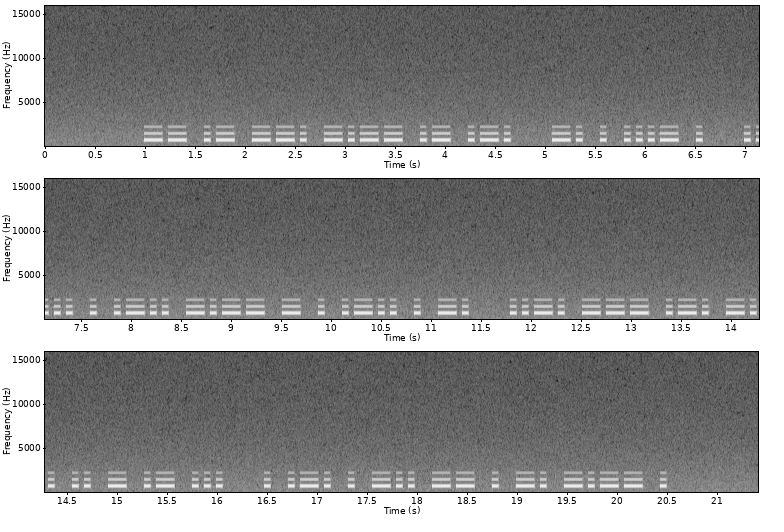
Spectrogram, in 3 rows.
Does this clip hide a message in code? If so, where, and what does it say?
Yes: Morse code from 0.9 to 20.6 s, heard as a keyed tone, machine-sent, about 20 wpm, 740 Hz. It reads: MAGYAR NEVE HELYTELEN FORDITAS EREDMENYE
